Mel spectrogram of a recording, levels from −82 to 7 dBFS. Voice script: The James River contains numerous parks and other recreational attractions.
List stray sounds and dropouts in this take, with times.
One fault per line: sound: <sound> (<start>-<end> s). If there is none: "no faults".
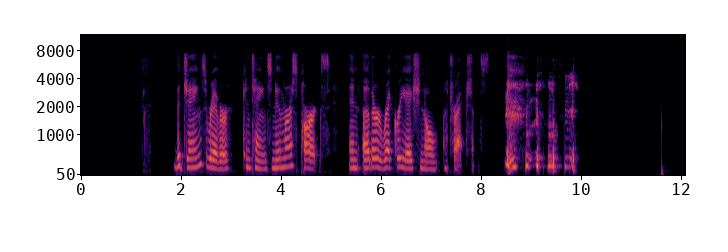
sound: cough (8.5-10.0 s)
